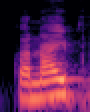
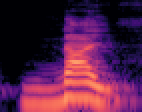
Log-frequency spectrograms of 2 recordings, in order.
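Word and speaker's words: knife: ठीक है के एन आई एफ ई कनाइफ नहीं नाइफ एच ओ यू आर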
